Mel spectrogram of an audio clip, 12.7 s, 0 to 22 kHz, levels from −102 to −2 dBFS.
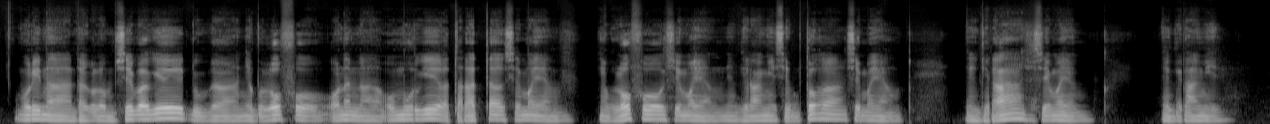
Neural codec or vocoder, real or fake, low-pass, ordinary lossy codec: codec, 44.1 kHz, 3.4 kbps, Pupu-Codec; fake; none; none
